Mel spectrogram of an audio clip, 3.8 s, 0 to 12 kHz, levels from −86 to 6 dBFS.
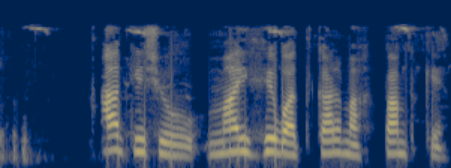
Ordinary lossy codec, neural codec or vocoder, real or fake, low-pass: Opus, 64 kbps; none; real; 7.2 kHz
